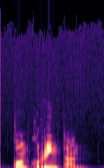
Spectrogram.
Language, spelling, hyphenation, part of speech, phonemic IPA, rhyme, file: Esperanto, konkurintan, kon‧ku‧rin‧tan, adjective, /kon.kuˈrin.tan/, -intan, Eo-konkurintan.ogg
- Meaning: accusative singular past active participle of konkuri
